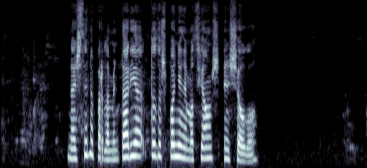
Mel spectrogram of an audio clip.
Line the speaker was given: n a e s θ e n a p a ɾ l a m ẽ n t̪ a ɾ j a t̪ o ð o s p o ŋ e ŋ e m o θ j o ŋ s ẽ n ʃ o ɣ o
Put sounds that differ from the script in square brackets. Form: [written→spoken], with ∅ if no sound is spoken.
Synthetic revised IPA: n a e s θ e n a p a ɾ l a m ẽ n t̪ a ɾ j a t̪ o ð o s p o [ŋ→ɲ] e ŋ e m o θ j o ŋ s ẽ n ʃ o ɣ o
